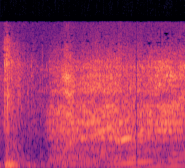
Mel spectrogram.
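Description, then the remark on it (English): A car roars away loudly, tires squealing as it accelerates, the engine pitch rising steadily over a few seconds with no talking. “Here's the car. Let's go. Ben, you drive, huh?”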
